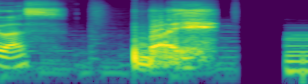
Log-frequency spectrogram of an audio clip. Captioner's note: playfully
